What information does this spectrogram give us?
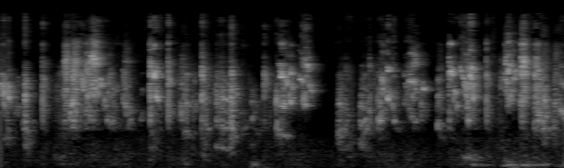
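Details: Pet parakeets squawk and warble in quick, harsh bursts, a steady run of squeaky notes broken by one short lull past three seconds.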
